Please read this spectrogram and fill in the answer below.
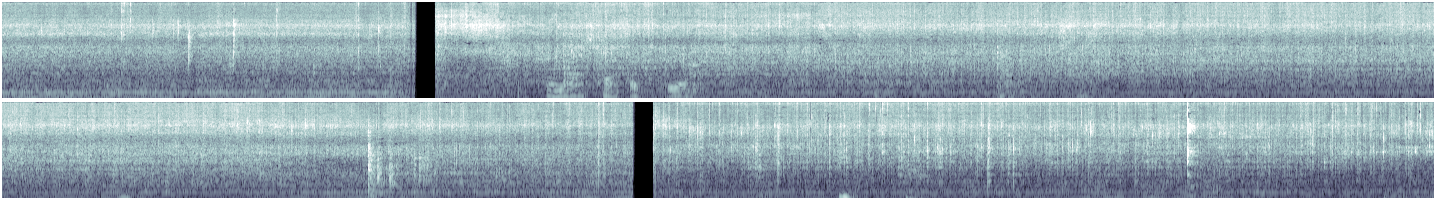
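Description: Oil sizzling steadily in a nonstick frying pan as plant-based sausages fry, then as liquid plant-based egg cooks. The sizzle breaks off for an instant twice.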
